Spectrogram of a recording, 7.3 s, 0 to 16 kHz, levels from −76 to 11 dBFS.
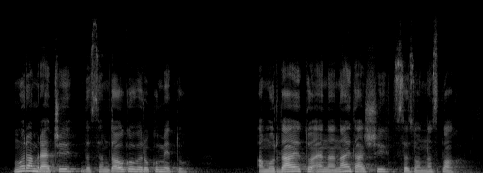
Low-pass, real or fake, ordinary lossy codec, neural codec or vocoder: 14.4 kHz; real; none; none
